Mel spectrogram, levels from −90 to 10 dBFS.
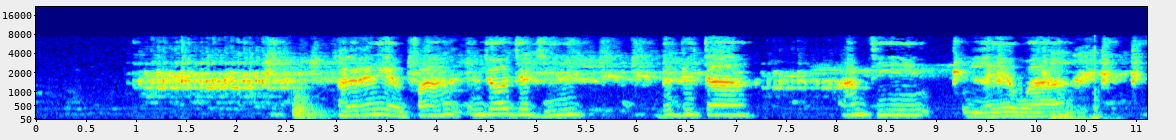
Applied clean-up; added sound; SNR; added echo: none; Bird; 20 dB; none.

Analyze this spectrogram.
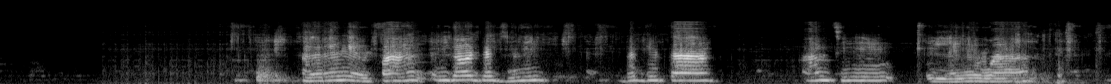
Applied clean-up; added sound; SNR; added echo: neural separator model SepFormer DNS4.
